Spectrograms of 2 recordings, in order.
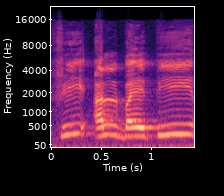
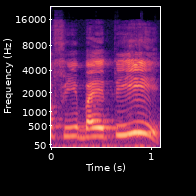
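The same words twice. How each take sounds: First: "फी अल बैती" slow, al set apart; drawn-out wrong example "फी अल बैती", article sounded separately. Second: "फी बैती" slow, with long vowels; drawn-out model of "फी बैती", no L; correct form. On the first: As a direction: say "फी अल बैती" as fii, al, baytii. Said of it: "नहीं कहेंगे". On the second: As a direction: say "फी बैती" as fii baytii, no al. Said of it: "मेरे घर में कहना होगा तो". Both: Shown as a demonstration.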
